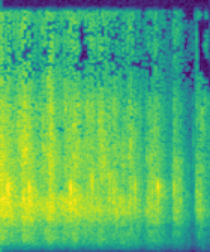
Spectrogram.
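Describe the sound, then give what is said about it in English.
An audience at a church service applauds to welcome a speaker, a dense, steady patter of many clapping hands that thins and fades toward the end. “So let's put our hands together and welcome Hennie Swart.”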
